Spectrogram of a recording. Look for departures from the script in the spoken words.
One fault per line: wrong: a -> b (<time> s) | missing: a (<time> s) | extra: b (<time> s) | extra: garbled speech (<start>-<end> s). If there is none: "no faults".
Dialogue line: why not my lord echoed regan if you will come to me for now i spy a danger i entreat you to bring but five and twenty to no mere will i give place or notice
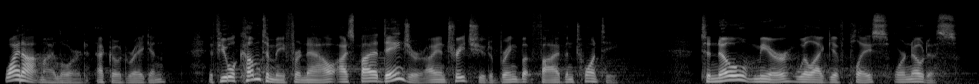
no faults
